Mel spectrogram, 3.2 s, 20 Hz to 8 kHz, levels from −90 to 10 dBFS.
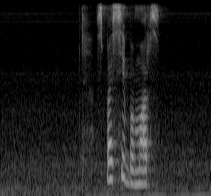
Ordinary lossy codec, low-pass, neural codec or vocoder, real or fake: none; 7.2 kHz; none; real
